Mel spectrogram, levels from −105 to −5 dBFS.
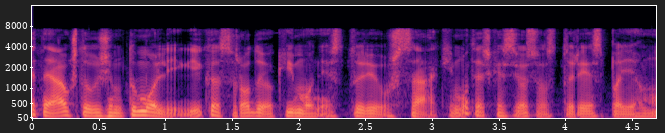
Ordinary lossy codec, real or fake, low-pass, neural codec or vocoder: AAC, 96 kbps; real; 7.2 kHz; none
